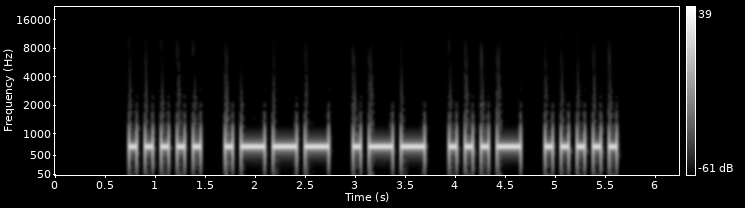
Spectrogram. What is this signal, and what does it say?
Morse code, heard as a keyed tone, about 15 wpm, 700 Hz. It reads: 5JWV5
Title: Five Challenging Letter-Number Combinations 15wpm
